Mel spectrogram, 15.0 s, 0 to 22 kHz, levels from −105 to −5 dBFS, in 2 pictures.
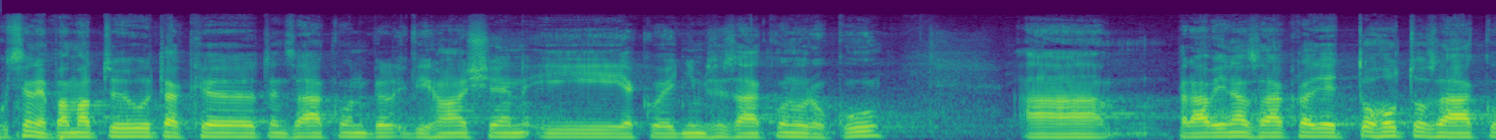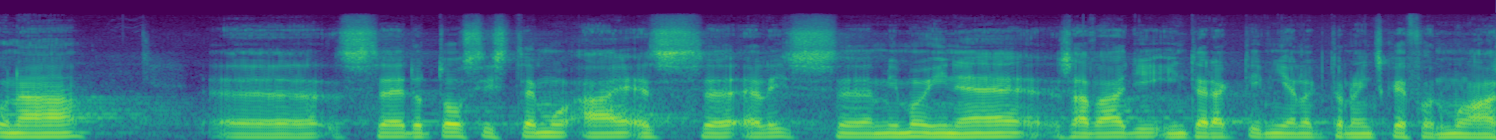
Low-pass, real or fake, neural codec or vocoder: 14.4 kHz; real; none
